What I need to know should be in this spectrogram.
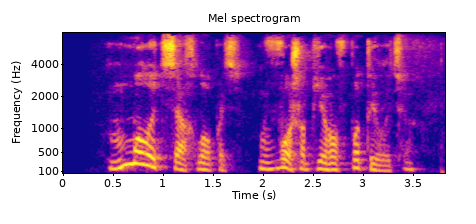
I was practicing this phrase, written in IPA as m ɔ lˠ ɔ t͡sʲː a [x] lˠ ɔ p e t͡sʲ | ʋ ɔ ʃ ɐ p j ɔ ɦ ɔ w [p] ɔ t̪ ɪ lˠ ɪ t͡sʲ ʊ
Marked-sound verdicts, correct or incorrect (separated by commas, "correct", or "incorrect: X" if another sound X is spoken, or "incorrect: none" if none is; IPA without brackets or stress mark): correct, correct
